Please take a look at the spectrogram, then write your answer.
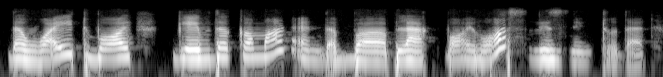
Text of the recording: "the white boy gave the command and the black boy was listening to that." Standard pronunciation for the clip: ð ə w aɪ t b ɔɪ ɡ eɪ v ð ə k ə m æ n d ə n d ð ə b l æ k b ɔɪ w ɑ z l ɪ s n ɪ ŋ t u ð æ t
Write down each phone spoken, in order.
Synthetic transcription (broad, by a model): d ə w aɪ t b ɔɪ ɡ eɪ v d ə k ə m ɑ n d ə n d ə b l æ k b ɔɪ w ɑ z l ɪ s n ɪ ŋ t u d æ t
